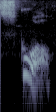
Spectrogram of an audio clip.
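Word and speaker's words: Skool: has formed this community on a platform called school it's spelled K O L and it's uh I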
